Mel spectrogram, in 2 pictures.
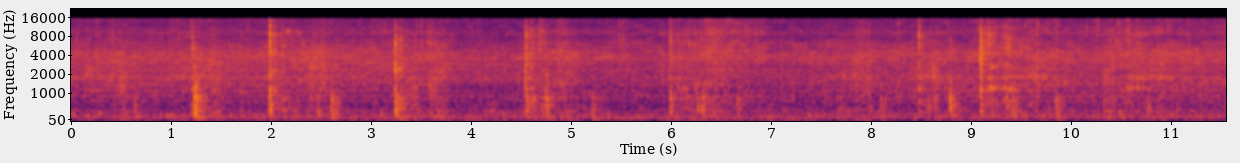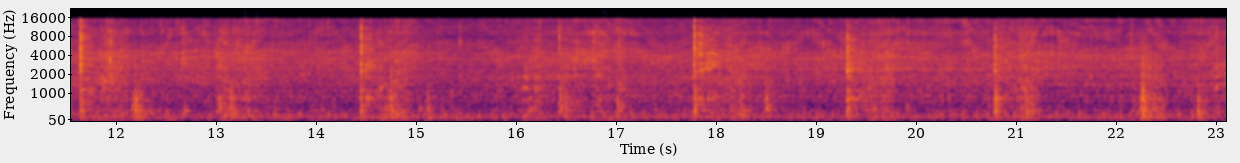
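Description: Potato curry being stirred and mixed in a frying pan over high gas, a steady sizzle broken by regular scraping clicks of the spoon against the pan, close and alone with no talk.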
